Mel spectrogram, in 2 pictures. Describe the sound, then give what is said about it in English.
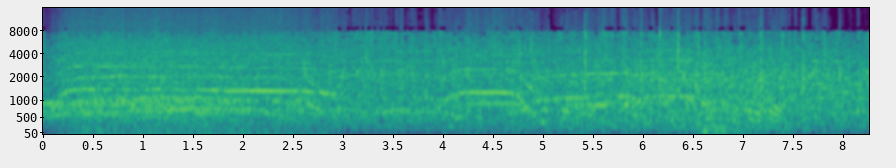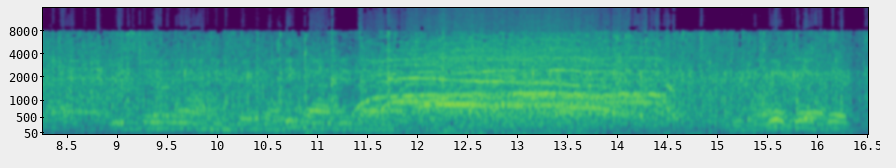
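A large crowd cheers and applauds steadily as LeVar Burton is introduced, with loud whoops and high-pitched shouts rising above continuous clapping, swelling louder near the end. “That's a good crowd. There's a lot of you.”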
